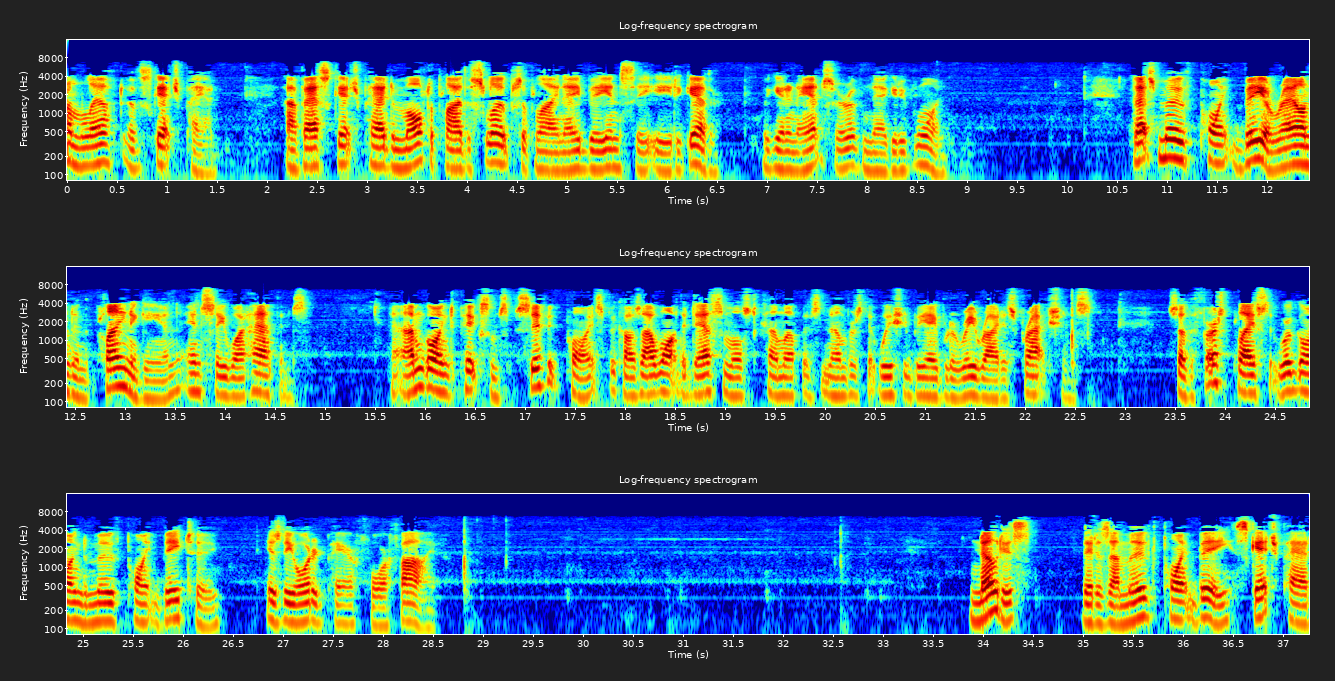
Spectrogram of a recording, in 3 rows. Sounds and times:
Speech: 0:00.0 - 0:01.6, 0:02.2 - 0:08.9, 0:10.6 - 0:14.9, 0:15.6 - 0:22.7, 0:23.4 - 0:28.6, 0:33.8 - 0:37.2
Inside, small room: 0:00.0 - 0:37.2.

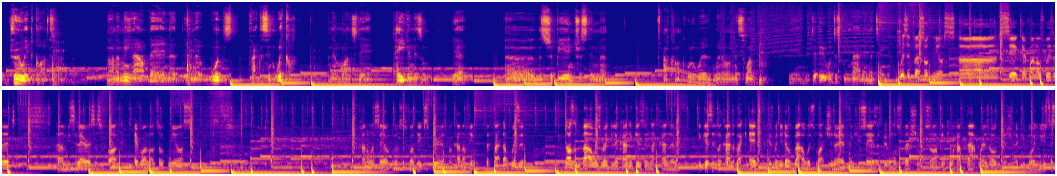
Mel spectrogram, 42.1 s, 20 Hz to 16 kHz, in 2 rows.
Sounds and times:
Music: 0:00.0 - 0:42.1
Speech: 0:00.2 - 0:01.2, 0:02.1 - 0:05.9, 0:06.6 - 0:09.3, 0:10.1 - 0:12.2, 0:13.2 - 0:21.4, 0:22.2 - 0:24.9, 0:28.1 - 0:31.6, 0:32.3 - 0:42.1.

